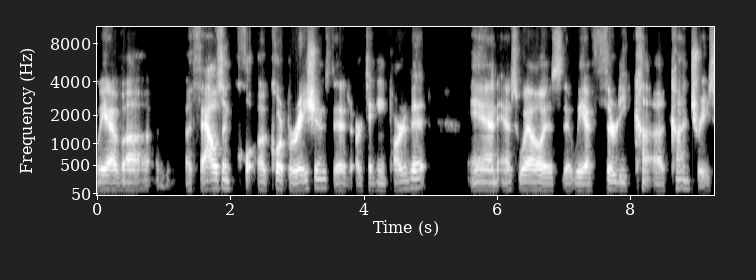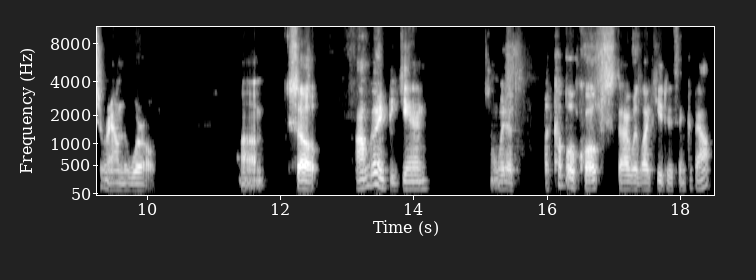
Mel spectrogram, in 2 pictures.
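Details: Adult woman from Sweden who stutters; has learned speech techniques and accepts her stutter; stuttering.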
